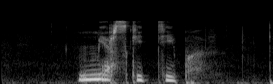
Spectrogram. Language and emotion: Russian, angry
